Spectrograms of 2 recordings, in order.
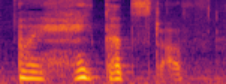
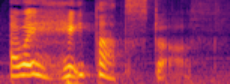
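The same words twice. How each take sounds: First: Said in the usual way. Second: Disgusted. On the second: Acted. Retake, higher louder.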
